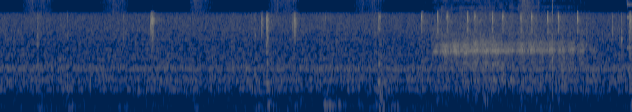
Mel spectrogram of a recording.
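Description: Sheep bleat in a farming video game, faint and brief over a steady low background hum with small clicks, no talking.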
